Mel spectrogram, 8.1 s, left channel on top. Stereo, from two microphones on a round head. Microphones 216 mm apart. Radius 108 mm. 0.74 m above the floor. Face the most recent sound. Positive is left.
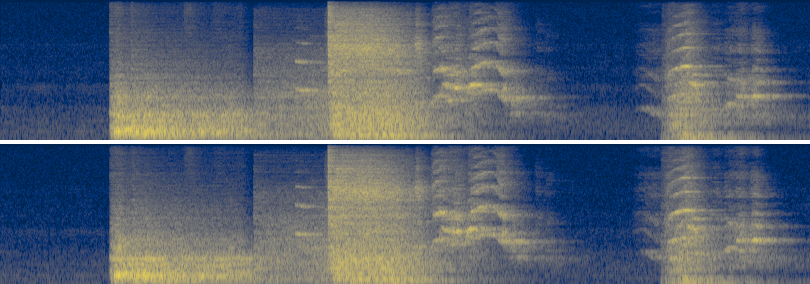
turn(degrees=-35)  # may be behind; listen again after turning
